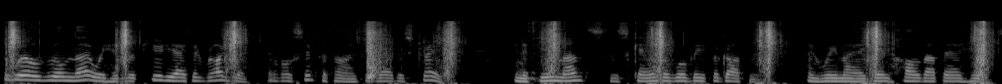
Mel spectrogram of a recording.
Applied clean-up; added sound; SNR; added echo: classical method spectral subtraction.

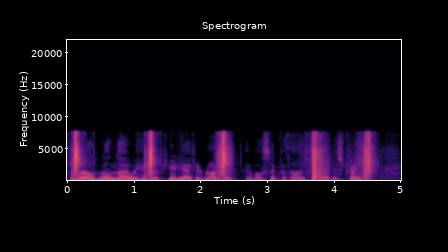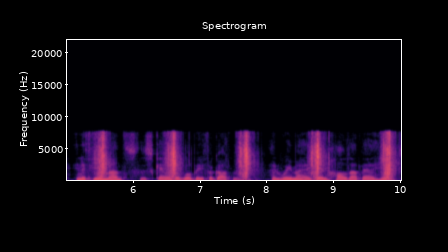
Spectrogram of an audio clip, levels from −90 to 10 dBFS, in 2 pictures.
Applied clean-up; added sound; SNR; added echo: none; Rattle; -3 dB; none.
